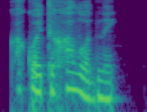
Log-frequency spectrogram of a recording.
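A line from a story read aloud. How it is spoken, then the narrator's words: Whisper in ear. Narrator (Russian): прошептала она на ухо Илье Петровичу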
